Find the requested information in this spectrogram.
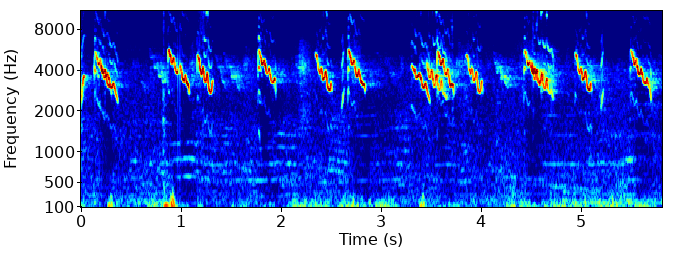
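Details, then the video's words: Female yellow white-eye from Lombok calling to provoke males: crisp high falling chirps, some doubled, repeated about once a second with brief pauses, faint low hum behind. "Ciak Ciak Kecial Kuning BETINA Ampuh Bikin Kecial JANTAN RIBUT‼️"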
